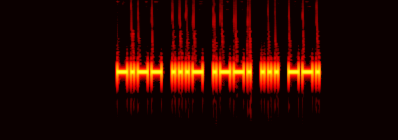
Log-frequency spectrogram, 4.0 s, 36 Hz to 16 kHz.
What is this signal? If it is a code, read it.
Morse code, heard as a keyed tone, about 36 wpm, 700 Hz. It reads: YVPSG
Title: Code Groups - 5 Letters - 35wpm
